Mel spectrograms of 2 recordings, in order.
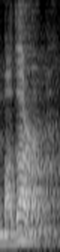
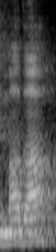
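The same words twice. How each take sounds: First: The final R is clearly pronounced. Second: The final R is dropped, Brooklyn style. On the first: "rather than mother" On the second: "we say mother"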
